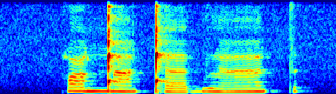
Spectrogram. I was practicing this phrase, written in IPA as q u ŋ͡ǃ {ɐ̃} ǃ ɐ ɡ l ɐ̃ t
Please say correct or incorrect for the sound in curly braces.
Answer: incorrect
